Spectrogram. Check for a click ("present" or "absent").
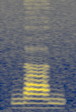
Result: absent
